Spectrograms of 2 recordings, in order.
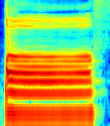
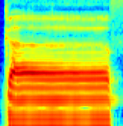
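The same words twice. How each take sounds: First: কফ hard, rounded and higher-tongued at the back, "qoof"; hard qof. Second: কাফ light, with an open unrounded "aa"; thin kaf. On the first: Teacher contrasting it with the thin letter, কফ hard and round. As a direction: say কফ firmly, with a round held vowel. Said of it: "কফ শক্ত করে উচ্চারণ হবে". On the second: Teacher contrasting it with the heavy letter, কাফ thin and light. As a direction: say কাফ thinly, as a long "kaaf". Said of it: "কাফ পাতলা করে উচ্চারণ হবে". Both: Shown as a demonstration.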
